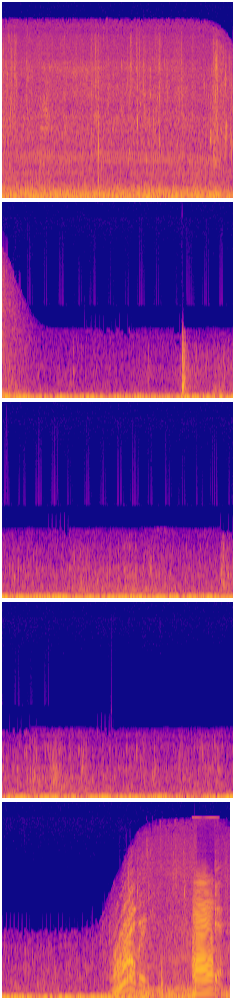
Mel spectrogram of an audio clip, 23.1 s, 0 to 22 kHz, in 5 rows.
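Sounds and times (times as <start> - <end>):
water splashes: 0.0 - 4.8, 8.3 - 23.0
wind noise on microphone: 0.0 - 5.3, 20.4 - 23.0
water noise: 0.0 - 23.0.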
